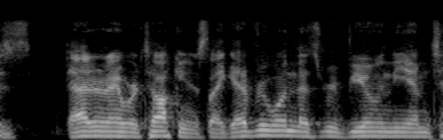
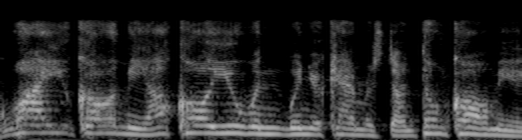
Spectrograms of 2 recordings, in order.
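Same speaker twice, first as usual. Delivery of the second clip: mock, high, shrill screaming rant; 7 semitones higher than usual. Retelling a phone call where she screams at him: imitating someone screaming. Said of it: "screams at you".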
